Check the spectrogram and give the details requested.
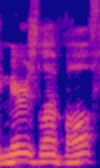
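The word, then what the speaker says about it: Miroslav Volf: in I'm hoping I'm pronouncing his name correctly mirrors love valve at Yale you pronounced it correctly yes who does uh you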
